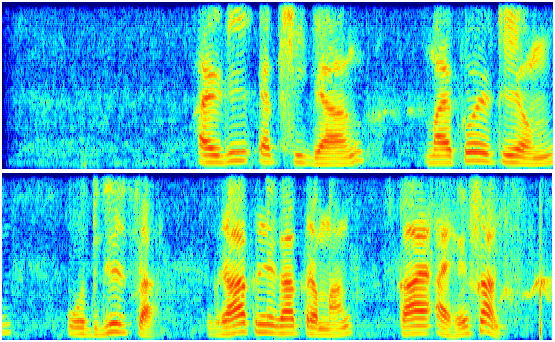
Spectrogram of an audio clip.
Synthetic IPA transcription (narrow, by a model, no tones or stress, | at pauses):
ajɖiepʰsid̪jaŋɡ | majkɾoeʈijem | ud̪ɡiɾt̪a̰ | ɡɾakniɡakɾəmãŋɡ | kajaɦesãŋɡ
